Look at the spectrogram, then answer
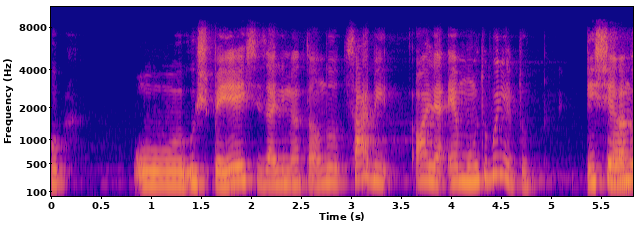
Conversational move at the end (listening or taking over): listening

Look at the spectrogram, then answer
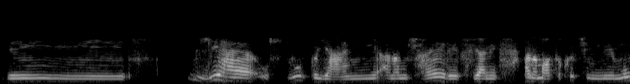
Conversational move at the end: listening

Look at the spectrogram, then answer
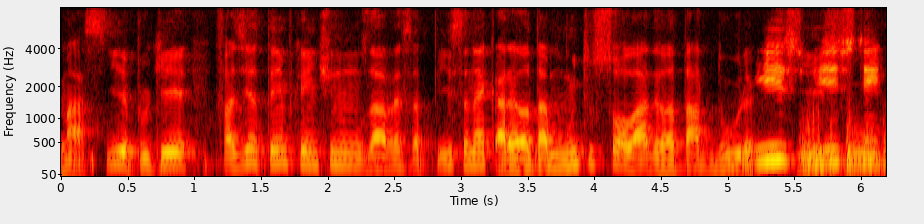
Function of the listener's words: taking over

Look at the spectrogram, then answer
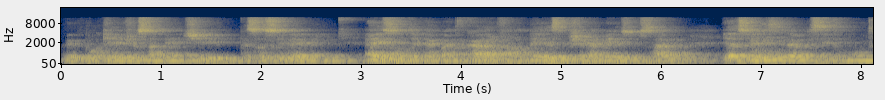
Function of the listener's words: listening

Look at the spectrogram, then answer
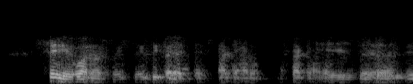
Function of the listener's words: listening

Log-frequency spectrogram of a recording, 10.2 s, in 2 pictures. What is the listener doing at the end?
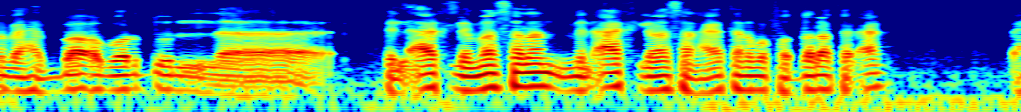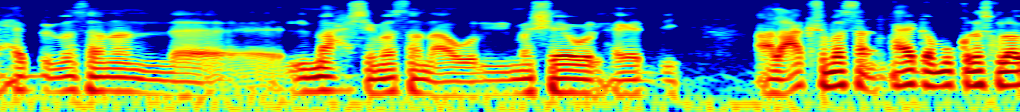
listening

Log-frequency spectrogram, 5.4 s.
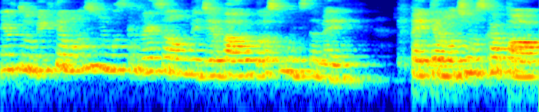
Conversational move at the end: listening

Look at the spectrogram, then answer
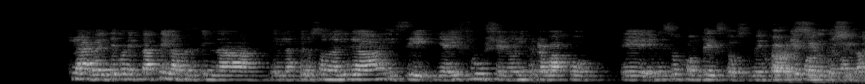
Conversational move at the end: listening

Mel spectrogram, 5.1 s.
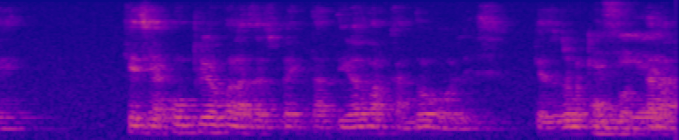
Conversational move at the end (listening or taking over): taking over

